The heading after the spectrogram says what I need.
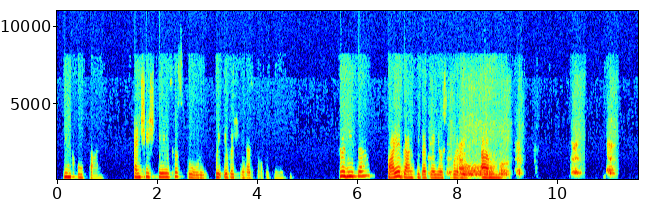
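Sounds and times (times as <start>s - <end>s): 
speech: 0.2s - 1.0s, 1.6s - 4.8s, 5.6s - 9.1s
dog barking: 7.4s - 9.3s, 10.3s - 11.2s.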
